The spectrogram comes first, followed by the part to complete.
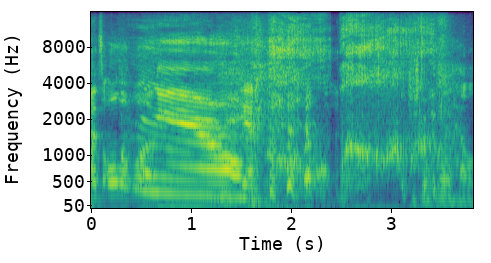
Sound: meows

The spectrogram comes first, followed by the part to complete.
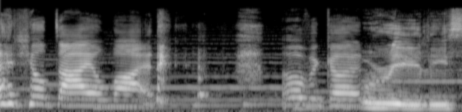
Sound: laughing

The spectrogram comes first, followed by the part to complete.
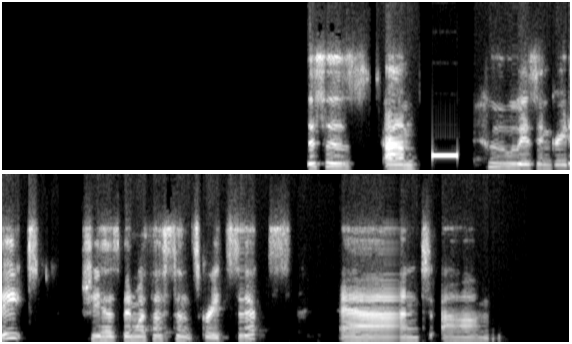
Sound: beep

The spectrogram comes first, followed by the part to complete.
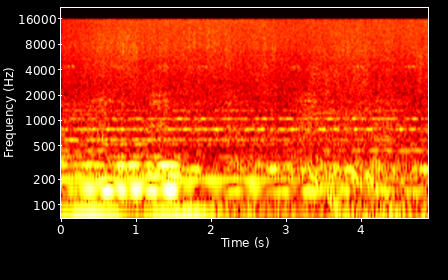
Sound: heavy breathing

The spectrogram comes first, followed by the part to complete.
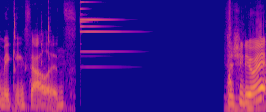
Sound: dinging

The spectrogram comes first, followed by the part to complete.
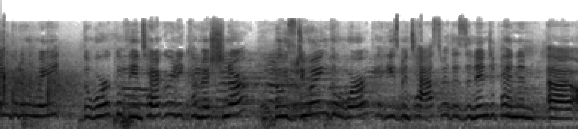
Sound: applause

